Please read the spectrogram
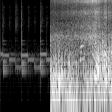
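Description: A soft chiming melody of evenly paced notes cuts off abruptly about a second in, giving way to loud wind noise buffeting the microphone of a camera riding along on a bicycle.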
